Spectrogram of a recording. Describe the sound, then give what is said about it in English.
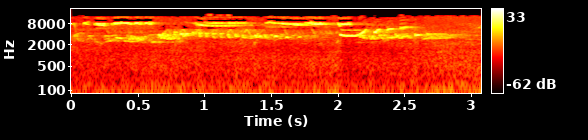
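Several birds sing and chirp together in a steady outdoor chorus in farm hedgerows laden with fruit, bright overlapping trills and tweets over a soft background hush, with no talking. “the hedges of Pat's farm are groaning under the weight of so much fruit that there is still a riot of bird life”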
